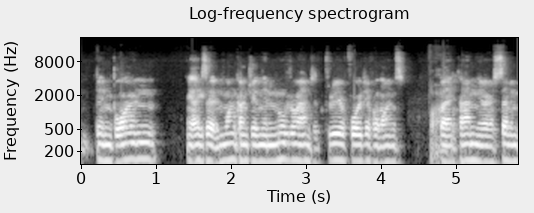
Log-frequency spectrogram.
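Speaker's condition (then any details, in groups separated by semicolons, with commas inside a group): ALS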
